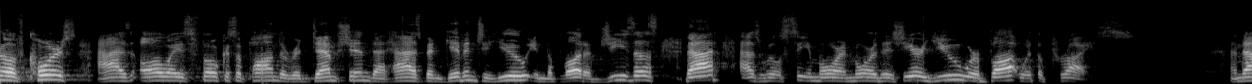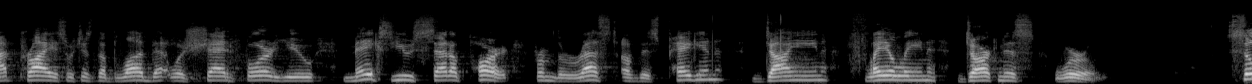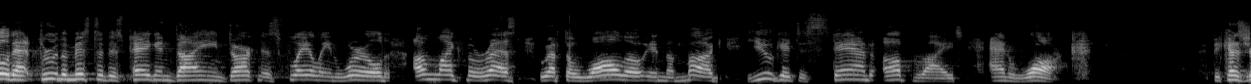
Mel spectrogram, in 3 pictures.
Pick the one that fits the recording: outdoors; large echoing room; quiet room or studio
large echoing room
